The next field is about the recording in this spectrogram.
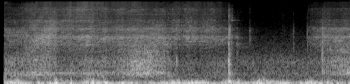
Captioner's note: wheels whirring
